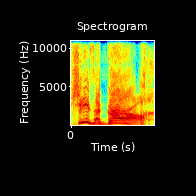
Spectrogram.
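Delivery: hero voice, cartoon style. Recalling the episode where Mega Girl showed up, doing Mega Man's voice. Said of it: "can you do Mega Man's voice?".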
